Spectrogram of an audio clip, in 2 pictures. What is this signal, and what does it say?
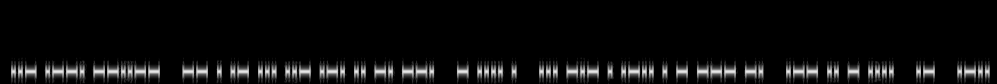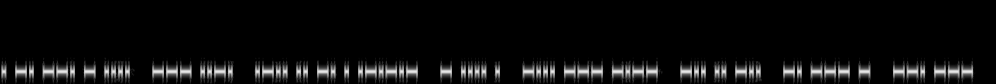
Morse code, heard as a keyed tone, about 34 wpm, 600 Hz. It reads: UP, MEASURING THE SKELETON WITH A LENGTH OF LINE. THE BOY DID NOT GO
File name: the old man and the sea 2 35wpm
